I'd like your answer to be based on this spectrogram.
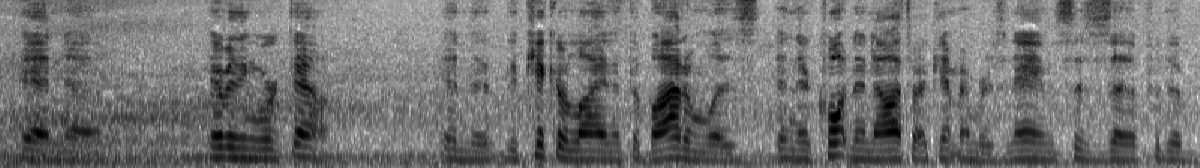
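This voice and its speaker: Through noticeable background noise comes a man's fairly high-pitched voice with an American accent. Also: fairly even intonation, fairly quick pace. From Kansas, US Midwest. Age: 60s. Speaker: long-distance hiker. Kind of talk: casual interview.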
